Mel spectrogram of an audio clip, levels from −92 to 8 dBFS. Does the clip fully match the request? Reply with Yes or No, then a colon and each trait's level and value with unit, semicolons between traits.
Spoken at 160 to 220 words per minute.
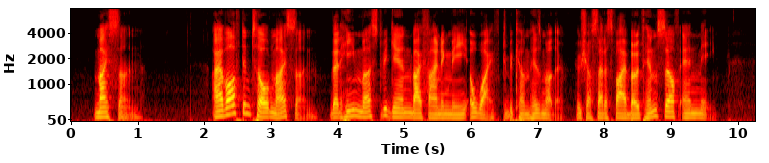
Yes: average, 165 wpm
